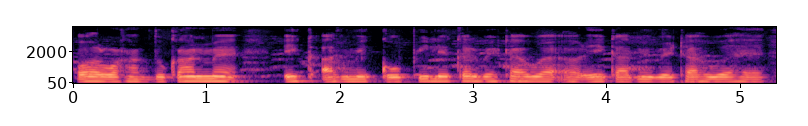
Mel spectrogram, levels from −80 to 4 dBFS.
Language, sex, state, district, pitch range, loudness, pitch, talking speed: Hindi, male, Jharkhand, Deoghar, 115-120 Hz, -17 LUFS, 115 Hz, 195 wpm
